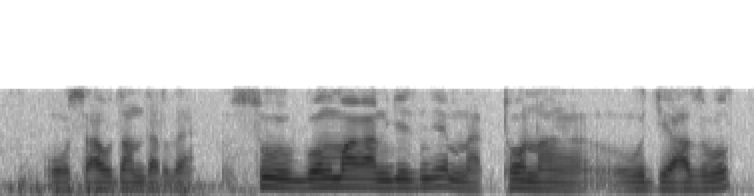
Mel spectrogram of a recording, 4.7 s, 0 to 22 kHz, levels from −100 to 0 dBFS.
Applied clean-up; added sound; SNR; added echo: none; none; none; none.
